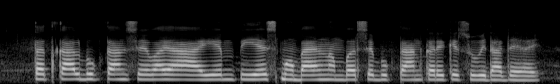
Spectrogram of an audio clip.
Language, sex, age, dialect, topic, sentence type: Magahi, female, 41-45, Southern, banking, statement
